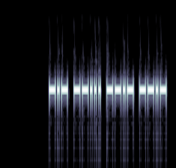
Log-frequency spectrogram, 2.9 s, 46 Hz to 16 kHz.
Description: Morse code, heard as a keyed tone, about 34 wpm, 700 Hz. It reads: K7QQ
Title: USA Call Signs - 4 Characters - 35wpm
